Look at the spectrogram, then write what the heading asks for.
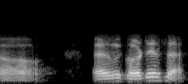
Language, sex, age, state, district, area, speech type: Assamese, male, 45-60, Assam, Goalpara, urban, conversation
